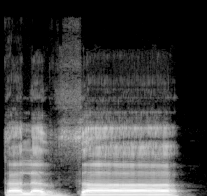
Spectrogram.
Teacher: لام اور زوئے کو اکٹھے پڑھیں گے کیونکہ اس پر شد ہے اور کھڑی زبر ہے، اس لیے اس کو لمبا کر رہے ہیں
